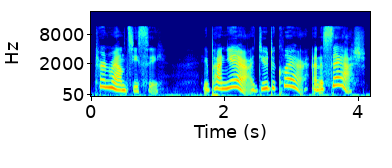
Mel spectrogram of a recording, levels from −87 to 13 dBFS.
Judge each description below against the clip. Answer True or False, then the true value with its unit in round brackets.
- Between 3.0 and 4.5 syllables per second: True (4.3 syllables/s)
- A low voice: False (270 Hz)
